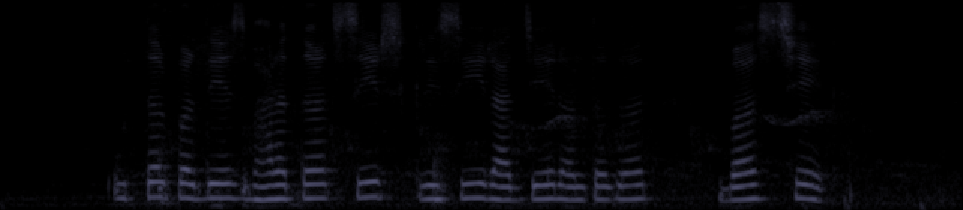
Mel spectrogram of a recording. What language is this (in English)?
Magahi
